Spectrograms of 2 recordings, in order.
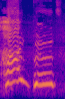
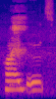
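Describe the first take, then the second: First: The greeting sounds cheerful, not sad. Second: The greeting sounds sad and downcast.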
